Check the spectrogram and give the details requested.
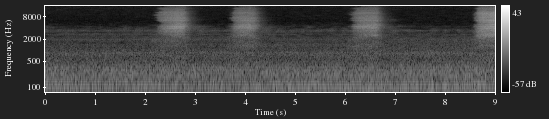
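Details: Owl repeating rough, airy screeches, four hoarse bursts spaced about two seconds apart, each under a second long, with a continuous low hum underneath.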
